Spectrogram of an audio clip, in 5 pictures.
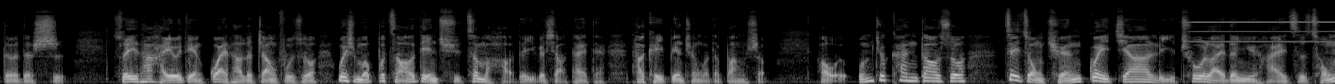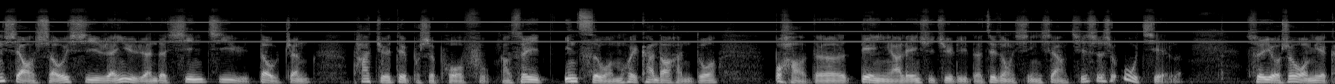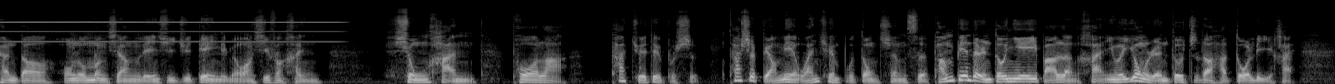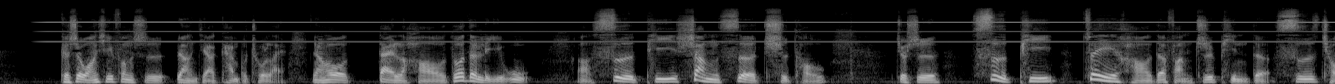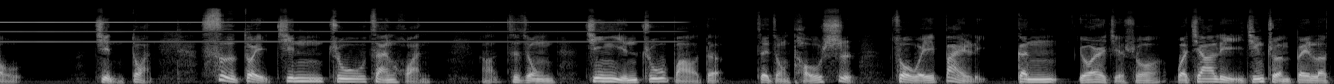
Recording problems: high-pitched whine; loud; from 12 to 30 s and from 40 s to 1:00; 7.5 kHz, 7 dB below the speech

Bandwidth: 14.5 kHz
